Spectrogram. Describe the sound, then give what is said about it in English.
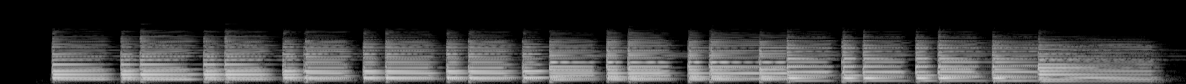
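Orchestral ritornello in French overture style: strings alternating with oboes in dotted long-short rhythms. Many loud, detached chords fall in a steady pulse, and the passage ends on a held chord. “And that sounds very French overture-ish to my ear with the long, short rhythms as an introductory idea.”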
